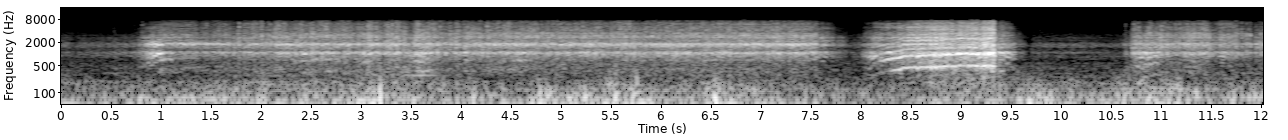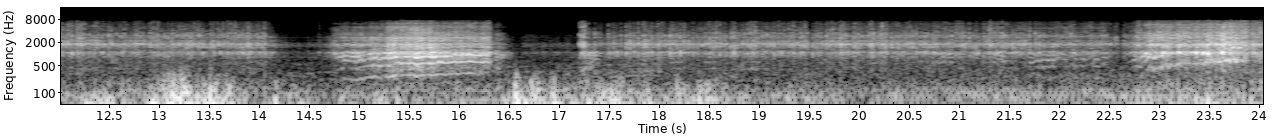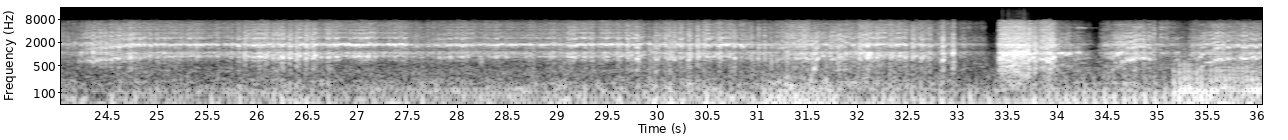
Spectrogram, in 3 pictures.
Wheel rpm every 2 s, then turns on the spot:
50, 110, 110, 100, 70, 50, 70, 40, 40, 60, 70, 100, 210, 230, 230, 220, 150, 110.
32-34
